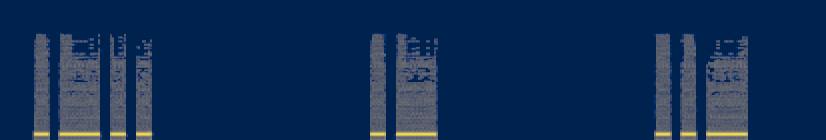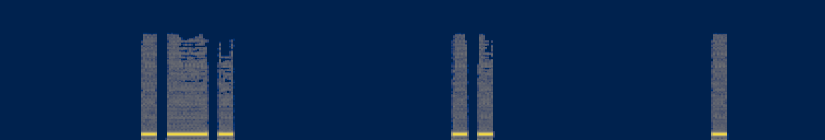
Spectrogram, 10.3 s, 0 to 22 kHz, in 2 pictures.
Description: Morse code, heard as a keyed tone, about 15 wpm, spaced as for 5 wpm, 1000 Hz. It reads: LAURIE
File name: qotdfiles / 5wpm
